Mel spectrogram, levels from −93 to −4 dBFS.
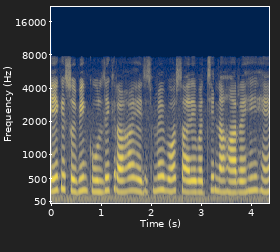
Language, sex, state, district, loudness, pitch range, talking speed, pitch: Hindi, female, Maharashtra, Mumbai Suburban, -16 LUFS, 235-265 Hz, 180 wpm, 245 Hz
